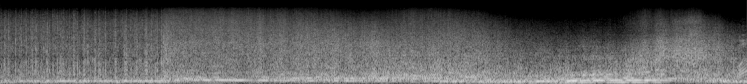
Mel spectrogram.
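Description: NHRA drag racing car blasting down the track during 2001 AutoZone Nationals qualifying, a loud, continuous, harsh engine roar that holds steady throughout, with no talk over it.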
